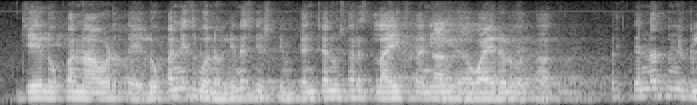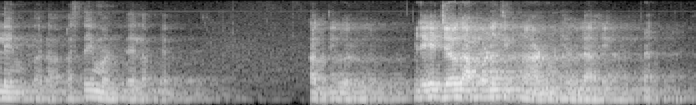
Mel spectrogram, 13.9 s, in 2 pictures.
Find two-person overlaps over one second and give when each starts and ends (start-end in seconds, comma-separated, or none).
none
